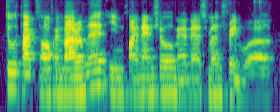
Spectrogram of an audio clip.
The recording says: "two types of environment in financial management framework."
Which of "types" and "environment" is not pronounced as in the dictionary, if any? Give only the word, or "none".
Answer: none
